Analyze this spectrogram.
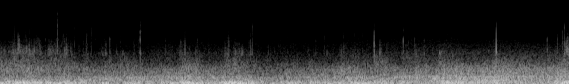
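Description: Hurricane Zeta's wind buffeting the GoPro Max's microphone: a deep, steady rumble that swells and eases in gusts, with scattered sharp ticks of water striking the camera.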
